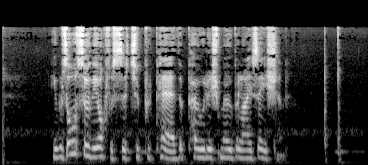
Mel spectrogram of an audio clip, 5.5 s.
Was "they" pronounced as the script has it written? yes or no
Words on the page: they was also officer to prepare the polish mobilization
no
